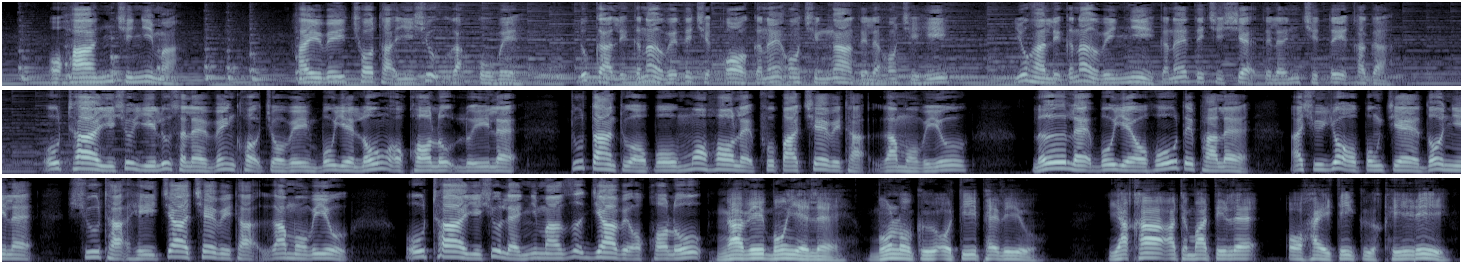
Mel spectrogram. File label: victory through god lahu na, nt drama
